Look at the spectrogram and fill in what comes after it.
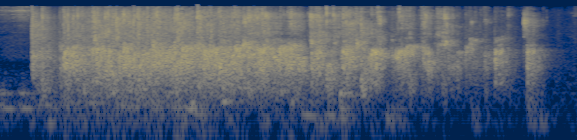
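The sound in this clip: An audience at an LSE Festival lecture applauds to welcome the speakers, the clapping bursting in at once, staying full and even for several seconds, then thinning and dying away at the end.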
